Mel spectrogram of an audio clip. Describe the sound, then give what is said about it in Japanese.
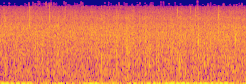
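Steady rain pours down without a break, a dense hiss of drops spattering across a surface, evenly loud throughout with no voices. “こんな雨の中、傘まで差してくれて。”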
